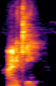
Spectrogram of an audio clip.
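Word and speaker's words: Heinicke: But I'm playing against Taylor Heineke, who, how do you say his name? – Heineke.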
